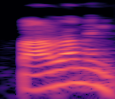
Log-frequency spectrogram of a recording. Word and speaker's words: পার্লামেন্ট: পার্লামেন্ট কিন্তু পার্লিয়ামেন্ট, এখানে কিন্তু একটা আই আছে।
